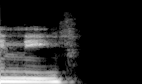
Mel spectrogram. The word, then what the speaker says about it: Niamh: And Niamh. – Okay, That's thank that, you. Yeah, that is definitely Niamh.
